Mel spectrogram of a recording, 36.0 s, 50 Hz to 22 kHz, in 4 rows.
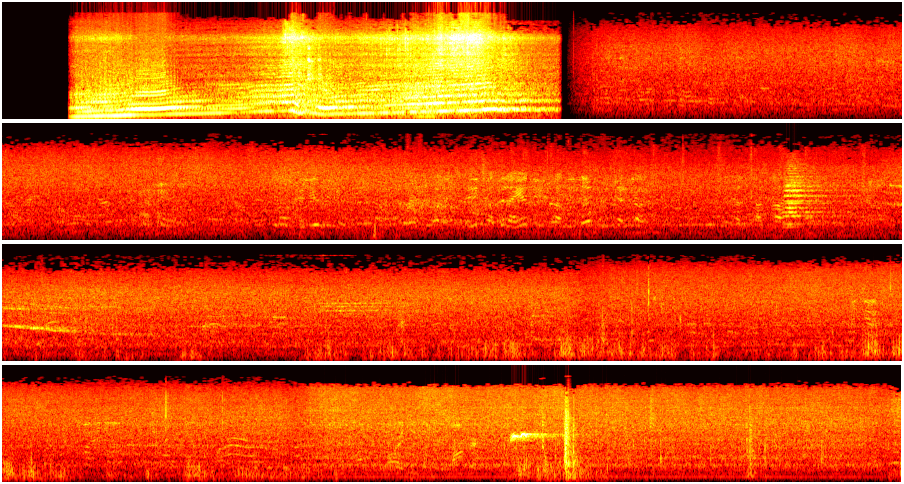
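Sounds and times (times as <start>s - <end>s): car engine accelerating hard: 0.7s - 5.6s
people's voices: 5.9s - 33.7s.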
